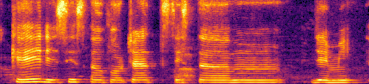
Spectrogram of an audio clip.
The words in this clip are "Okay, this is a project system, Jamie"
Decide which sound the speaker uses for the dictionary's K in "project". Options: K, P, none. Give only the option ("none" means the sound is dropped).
none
